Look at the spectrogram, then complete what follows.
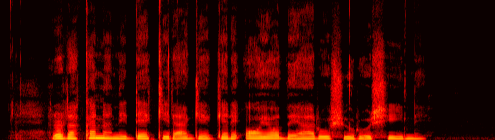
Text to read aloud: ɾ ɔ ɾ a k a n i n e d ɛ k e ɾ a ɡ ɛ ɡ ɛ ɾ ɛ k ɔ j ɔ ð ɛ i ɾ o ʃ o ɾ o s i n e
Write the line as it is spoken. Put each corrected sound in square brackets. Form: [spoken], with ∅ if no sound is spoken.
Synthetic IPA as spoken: ɾ ɔ ɾ a k a n [a] n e d ɛ k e ɾ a ɡ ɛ ɡ ɛ ɾ ɛ [ʔ] ɔ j ɔ ð ɛ [a] ɾ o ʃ o ɾ o [ʃ] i n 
